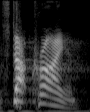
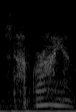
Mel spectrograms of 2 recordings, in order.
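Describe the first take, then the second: First: Louder, harsher command; the stern version, not the loving one; firm stop crying. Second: Soft unvoiced whisper; hushed, tender whisper of "stop crying"; loving whisper. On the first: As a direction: bark it out as a rebuke. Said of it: "him not saying". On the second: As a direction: whisper it gently to comfort. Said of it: "It's a loving way". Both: Shown as a demonstration.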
